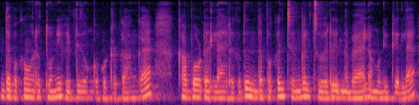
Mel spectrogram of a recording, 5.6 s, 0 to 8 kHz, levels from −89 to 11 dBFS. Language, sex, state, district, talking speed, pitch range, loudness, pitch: Tamil, female, Tamil Nadu, Kanyakumari, 180 wpm, 135-155 Hz, -18 LUFS, 140 Hz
